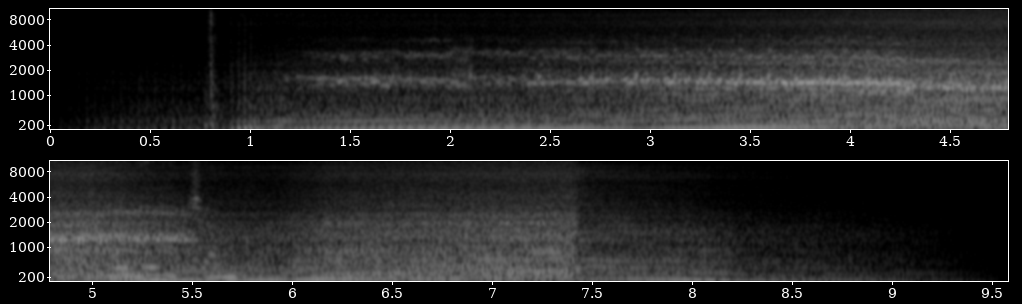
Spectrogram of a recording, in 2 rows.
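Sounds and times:
automobile skid and squeal: 0.8s - 7.9s.

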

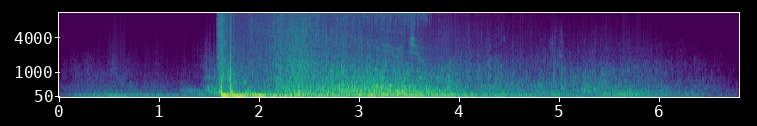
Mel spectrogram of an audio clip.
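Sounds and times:
explosive water hit: 1.6s - 6.3s.

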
